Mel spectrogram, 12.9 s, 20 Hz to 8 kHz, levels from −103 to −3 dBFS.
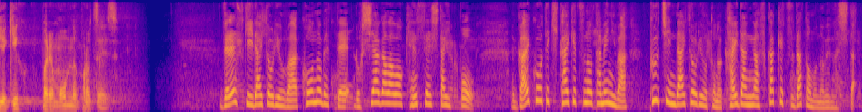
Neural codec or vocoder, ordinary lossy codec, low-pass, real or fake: none; none; 7.2 kHz; real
